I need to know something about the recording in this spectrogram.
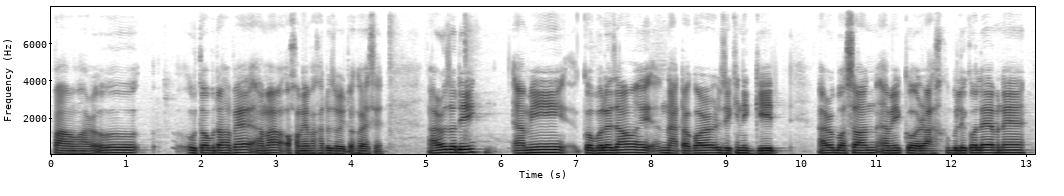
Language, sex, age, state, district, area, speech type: Assamese, male, 18-30, Assam, Majuli, urban, spontaneous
